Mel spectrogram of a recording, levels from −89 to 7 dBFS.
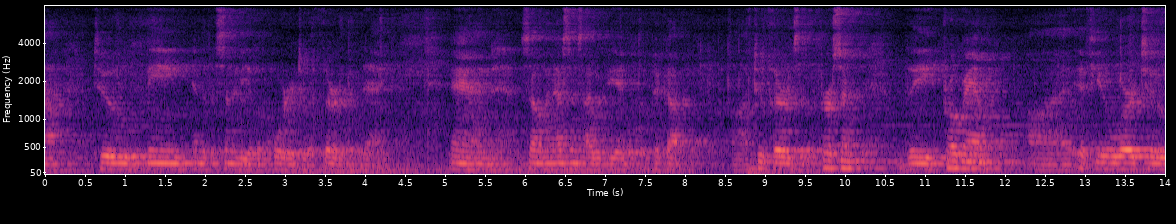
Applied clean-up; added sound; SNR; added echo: none; Insect; 16 dB; reverberation time 1.6 s.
